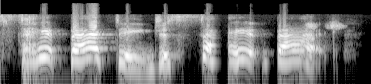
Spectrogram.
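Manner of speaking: high-pitched scream. Retelling own reaction while watching the show: imitating screaming. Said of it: "and I'm screaming".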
